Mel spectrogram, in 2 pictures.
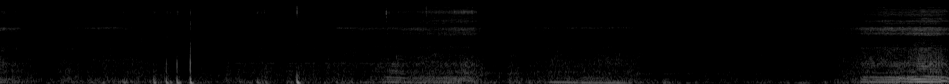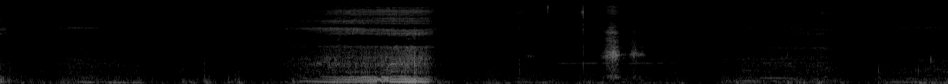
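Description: Low, rumbling snores recurring about 14 times a minute amid faint room noise; ordinary snoring.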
